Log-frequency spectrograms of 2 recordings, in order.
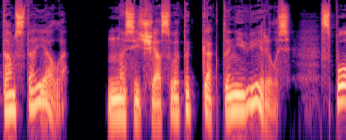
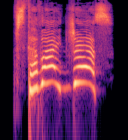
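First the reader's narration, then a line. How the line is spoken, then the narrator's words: Insistent shrill child's yell. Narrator (Russian): Это была малыш, которая снова орала своим настойчивым пронзительным голосом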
